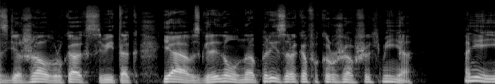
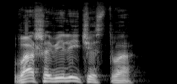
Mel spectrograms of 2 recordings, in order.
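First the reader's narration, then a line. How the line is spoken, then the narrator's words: Barking. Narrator (Russian): рявкнул на него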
